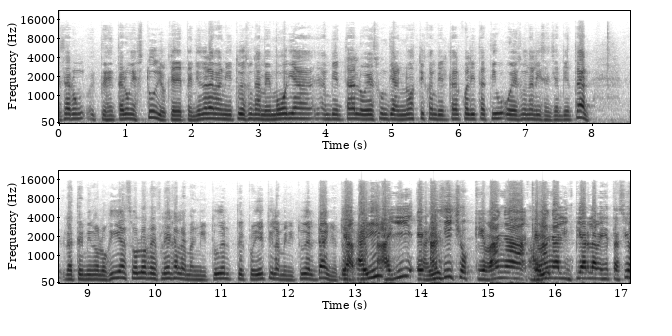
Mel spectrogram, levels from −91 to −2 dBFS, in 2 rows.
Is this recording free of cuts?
no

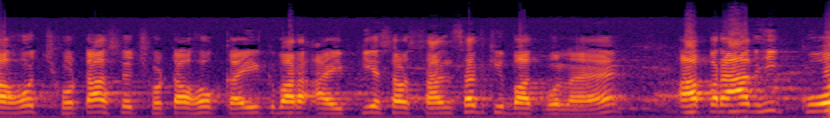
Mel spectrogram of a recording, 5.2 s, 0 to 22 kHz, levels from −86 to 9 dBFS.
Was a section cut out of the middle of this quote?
no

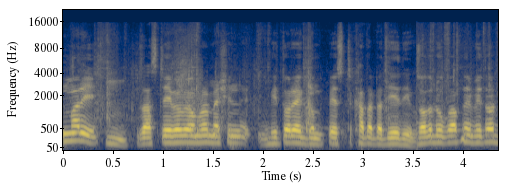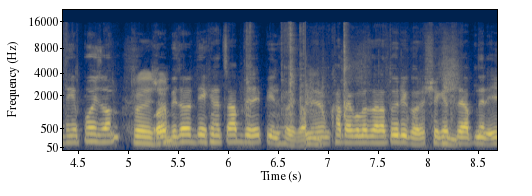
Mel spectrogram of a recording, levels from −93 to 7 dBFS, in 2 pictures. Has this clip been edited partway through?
yes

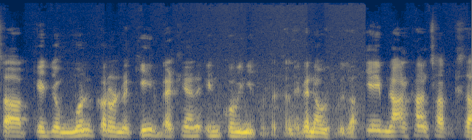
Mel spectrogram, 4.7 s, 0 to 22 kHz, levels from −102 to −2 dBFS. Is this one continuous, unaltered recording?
no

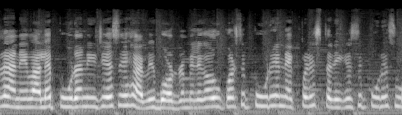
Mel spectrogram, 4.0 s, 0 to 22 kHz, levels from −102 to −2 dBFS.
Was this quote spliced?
no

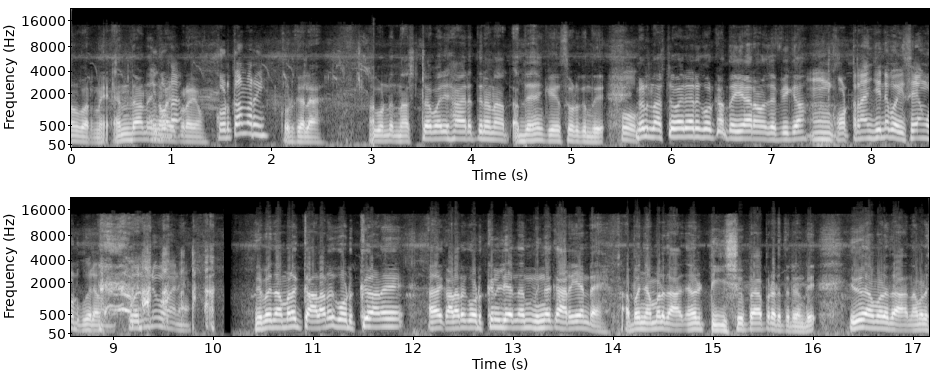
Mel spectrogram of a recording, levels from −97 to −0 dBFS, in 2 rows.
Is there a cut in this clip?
yes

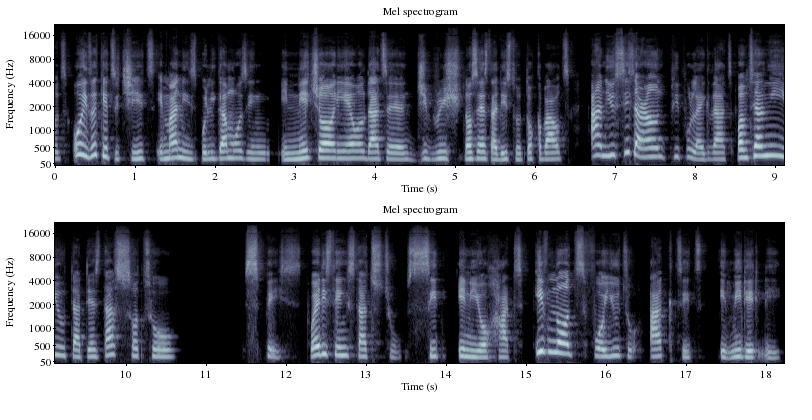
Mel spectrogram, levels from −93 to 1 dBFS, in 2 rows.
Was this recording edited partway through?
yes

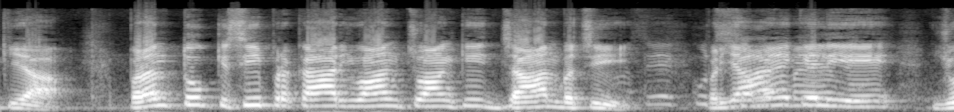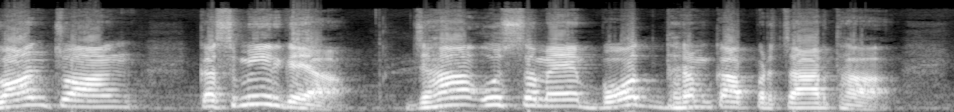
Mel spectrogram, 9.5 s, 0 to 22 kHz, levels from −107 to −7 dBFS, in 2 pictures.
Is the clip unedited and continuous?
no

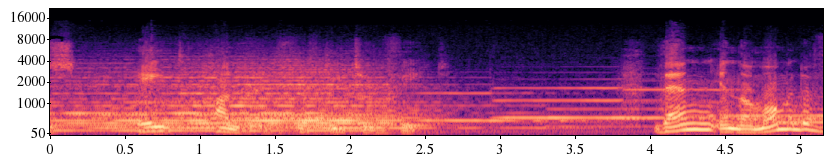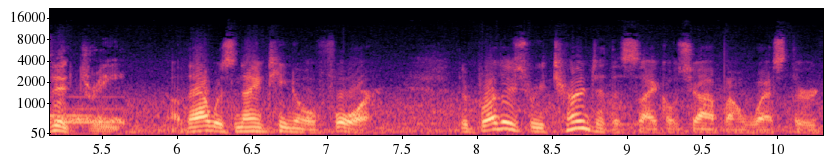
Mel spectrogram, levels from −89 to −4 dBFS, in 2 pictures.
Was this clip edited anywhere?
no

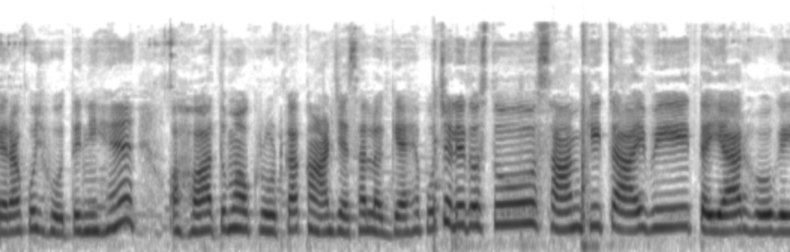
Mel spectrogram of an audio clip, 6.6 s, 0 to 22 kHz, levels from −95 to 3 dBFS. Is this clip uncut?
no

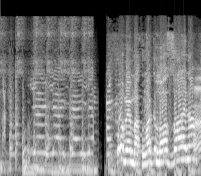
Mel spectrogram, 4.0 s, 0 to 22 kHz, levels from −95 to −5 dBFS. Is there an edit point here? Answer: yes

